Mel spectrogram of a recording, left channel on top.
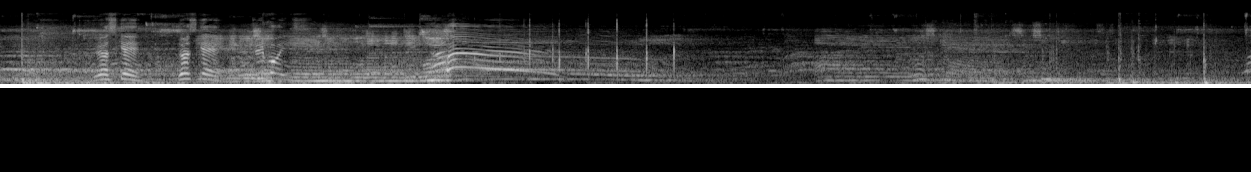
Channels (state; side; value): silent; right; digital silence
